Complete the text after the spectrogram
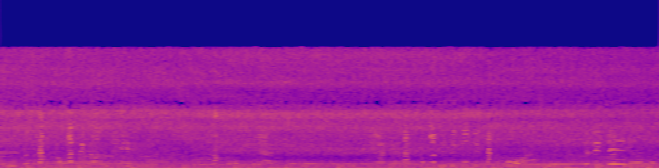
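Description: Water splashes steadily from a fountain.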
